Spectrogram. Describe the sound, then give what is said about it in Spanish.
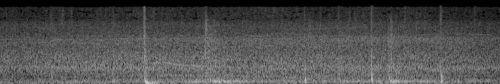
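Steady rain hisses evenly throughout, with a handful of sharper drops striking a surface now and then. No voices, just the continuous wash of falling water. “Esa final contra Hungría se jugó bajo la lluvia y en un terreno que cada vez se fue poniendo más barroso.”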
